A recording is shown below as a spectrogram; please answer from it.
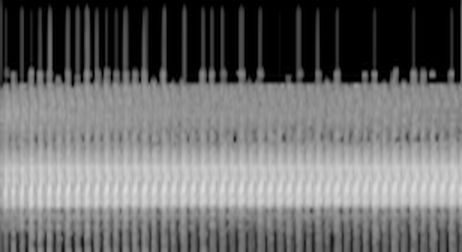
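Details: Live cicada song: a shrill, high-pitched rasp pulsing quickly and regularly, about three to four beats a second, loud and unbroken throughout with nothing else audible.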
